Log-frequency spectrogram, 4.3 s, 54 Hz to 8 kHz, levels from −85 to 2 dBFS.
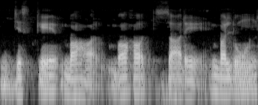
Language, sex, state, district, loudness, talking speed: Hindi, male, Madhya Pradesh, Umaria, -20 LUFS, 85 wpm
